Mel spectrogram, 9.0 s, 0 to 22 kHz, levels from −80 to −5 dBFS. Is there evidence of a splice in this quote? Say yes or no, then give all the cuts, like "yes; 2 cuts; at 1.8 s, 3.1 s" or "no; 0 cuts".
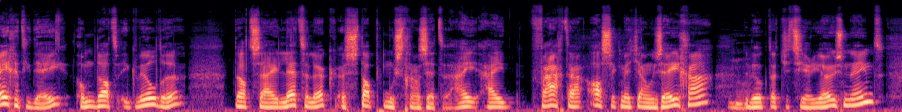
no; 0 cuts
